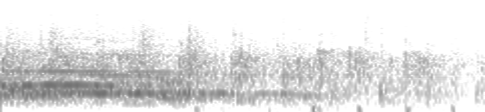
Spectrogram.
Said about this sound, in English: He's amazing. Can we just give him a round of applause, please?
